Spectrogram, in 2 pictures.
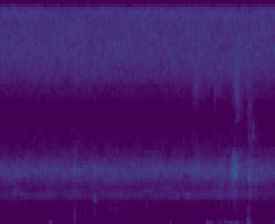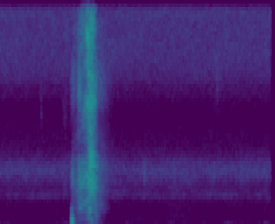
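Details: A puppy gives a single short, explosive cough: one sharp burst across the range at mid-clip, with soft snuffling and low breathing noises before and after it.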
